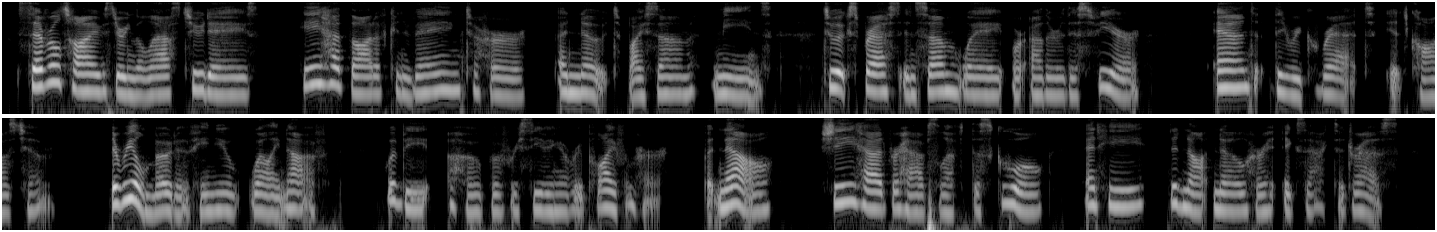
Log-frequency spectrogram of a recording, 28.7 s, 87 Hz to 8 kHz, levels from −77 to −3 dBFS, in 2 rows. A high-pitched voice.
Yes: high, 200 Hz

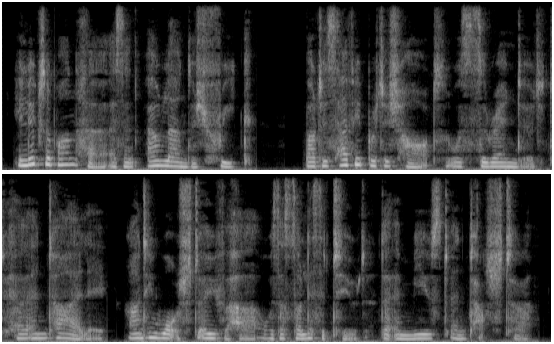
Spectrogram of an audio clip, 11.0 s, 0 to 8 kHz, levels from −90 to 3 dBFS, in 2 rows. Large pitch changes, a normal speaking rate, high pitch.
No: average, 3.0 semitones; average, 170 wpm; high, 200 Hz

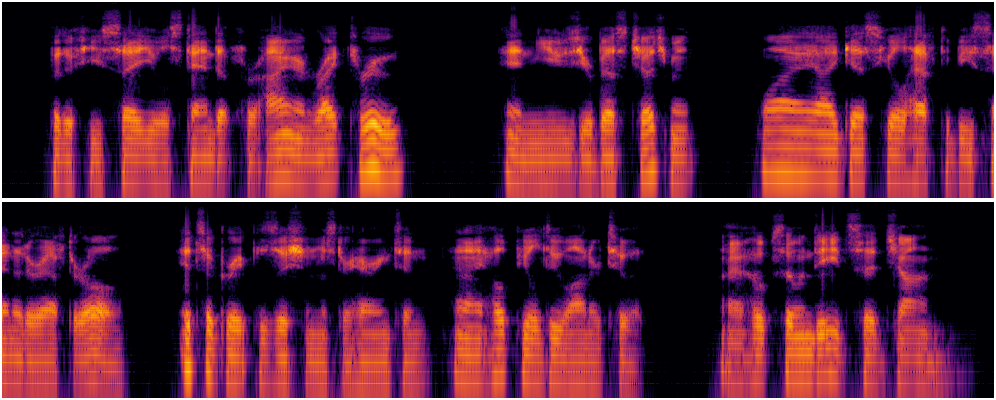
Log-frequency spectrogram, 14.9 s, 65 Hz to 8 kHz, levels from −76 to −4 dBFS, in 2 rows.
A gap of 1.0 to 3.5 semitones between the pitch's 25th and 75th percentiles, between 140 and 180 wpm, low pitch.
No: average, 2.9 semitones; average, 190 wpm; very low, 90 Hz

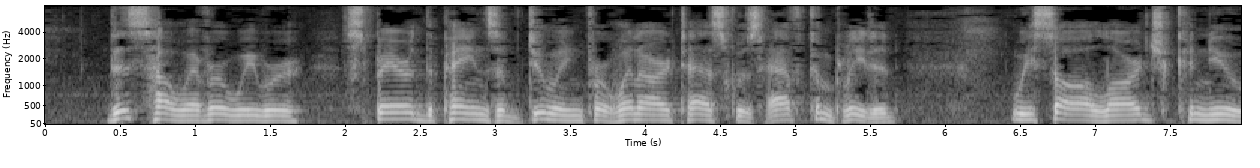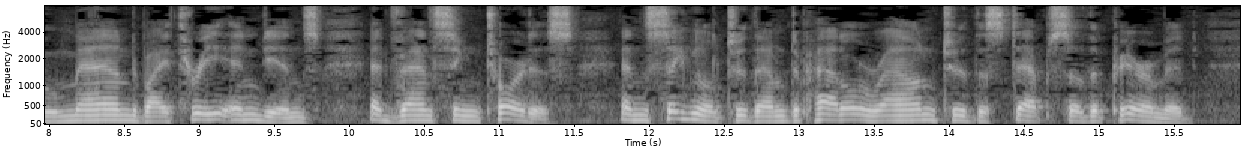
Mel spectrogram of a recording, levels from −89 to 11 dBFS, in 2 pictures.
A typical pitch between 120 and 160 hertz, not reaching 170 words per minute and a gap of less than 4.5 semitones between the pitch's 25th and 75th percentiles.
Yes: low, 135 Hz; average, 155 wpm; average, 2.7 semitones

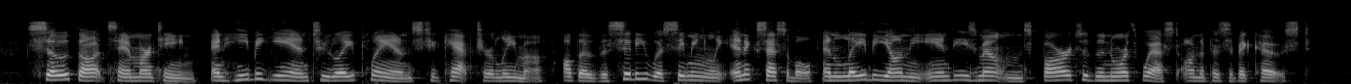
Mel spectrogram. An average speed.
Yes: average, 145 wpm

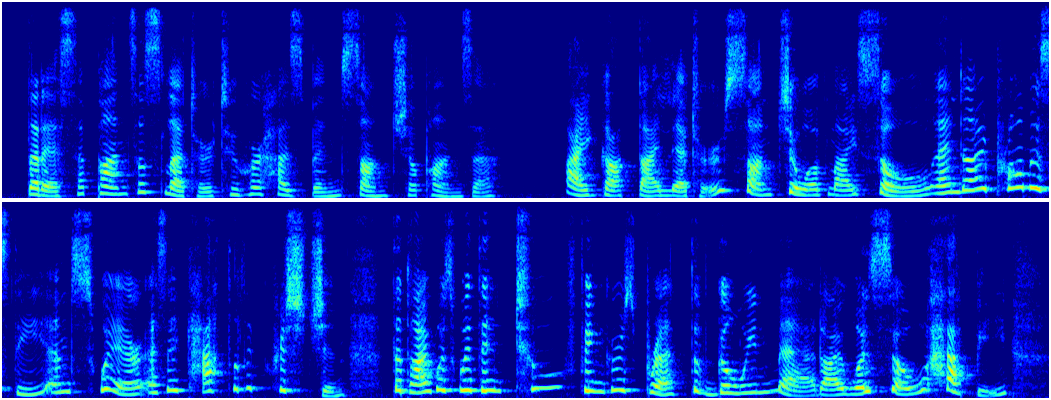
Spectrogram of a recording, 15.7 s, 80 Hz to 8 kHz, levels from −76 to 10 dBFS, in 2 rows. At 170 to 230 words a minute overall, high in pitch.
No: average, 155 wpm; very high, 270 Hz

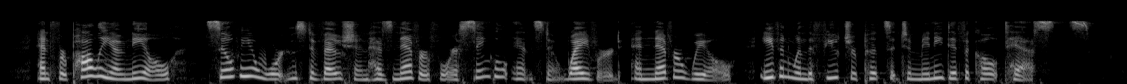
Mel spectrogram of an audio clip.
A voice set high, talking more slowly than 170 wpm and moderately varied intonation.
Yes: very high, 260 Hz; average, 145 wpm; average, 3.7 semitones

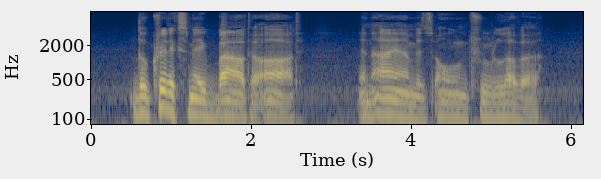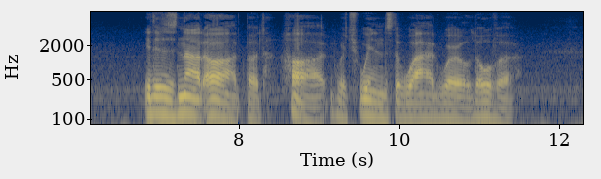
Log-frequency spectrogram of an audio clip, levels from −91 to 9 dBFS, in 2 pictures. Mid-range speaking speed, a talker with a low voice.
No: slow, 120 wpm; low, 100 Hz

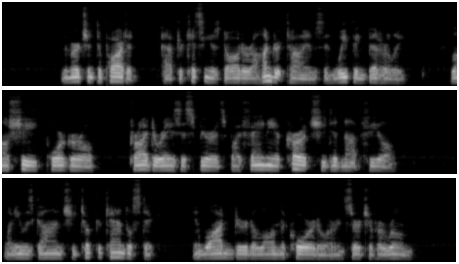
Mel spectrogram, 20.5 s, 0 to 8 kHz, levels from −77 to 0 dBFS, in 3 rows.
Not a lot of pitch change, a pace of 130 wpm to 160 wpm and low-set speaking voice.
Yes: narrow, 2.0 semitones; average, 145 wpm; low, 100 Hz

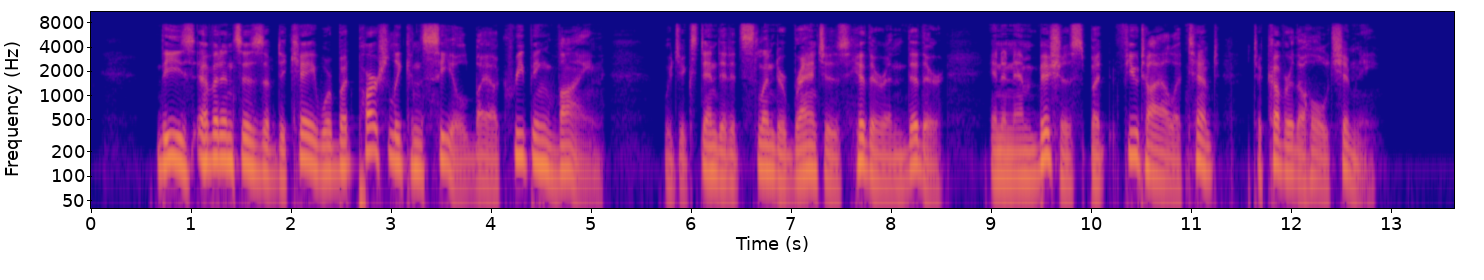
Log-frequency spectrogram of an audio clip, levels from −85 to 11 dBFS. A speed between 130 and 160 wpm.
Yes: average, 145 wpm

